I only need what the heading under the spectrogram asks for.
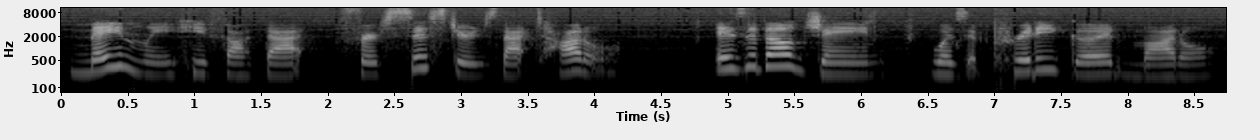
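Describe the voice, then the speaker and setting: A woman with a bright, fairly high voice reads a children's storybook aloud. She takes her time, shaping the rhyming verse with a measured rhythm and expressive phrasing. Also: rough recording. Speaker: storybook reader. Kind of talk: scripted read-aloud of a rhyming children's picture book.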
